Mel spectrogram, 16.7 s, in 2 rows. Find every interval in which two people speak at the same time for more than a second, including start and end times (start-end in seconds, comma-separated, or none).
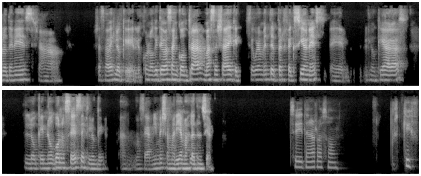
none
